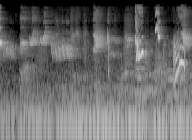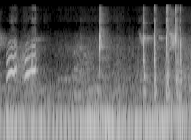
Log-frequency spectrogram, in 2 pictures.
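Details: Young male black-winged myna, recorded as a training tutor for other birds, delivers a varied rolling song of rising whistled slurs, clicks and sharp chips over faint low hum.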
